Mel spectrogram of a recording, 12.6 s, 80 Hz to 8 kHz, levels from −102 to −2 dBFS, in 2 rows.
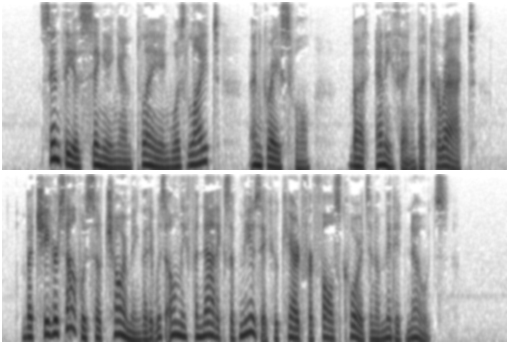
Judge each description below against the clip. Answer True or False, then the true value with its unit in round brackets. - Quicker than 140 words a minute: True (155 wpm)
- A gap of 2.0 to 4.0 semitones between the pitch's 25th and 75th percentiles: False (5.5 semitones)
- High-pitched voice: False (155 Hz)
